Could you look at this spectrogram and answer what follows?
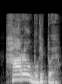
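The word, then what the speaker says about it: הר מגידו: 아마겟돈이라는 말은 하르 무깃도예요. 그러니까 아마겟돈이라는 건 아람식 발음이고요. 하르 무깃도가 히브리식 발음이에요. 무깃도 산이라는 거예요.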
